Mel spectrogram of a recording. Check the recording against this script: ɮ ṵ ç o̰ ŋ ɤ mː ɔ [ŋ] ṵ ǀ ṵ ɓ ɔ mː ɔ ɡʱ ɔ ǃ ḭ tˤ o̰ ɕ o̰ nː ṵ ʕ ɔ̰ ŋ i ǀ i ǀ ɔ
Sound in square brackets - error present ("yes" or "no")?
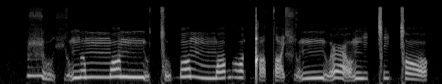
yes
